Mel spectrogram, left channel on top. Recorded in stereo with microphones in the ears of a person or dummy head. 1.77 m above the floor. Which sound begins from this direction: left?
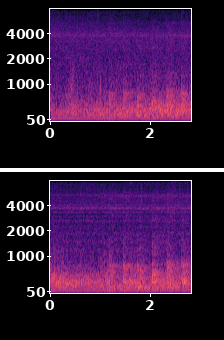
Footsteps, at 1.2 s.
